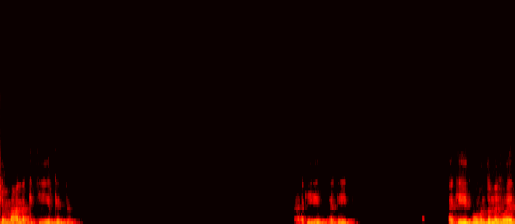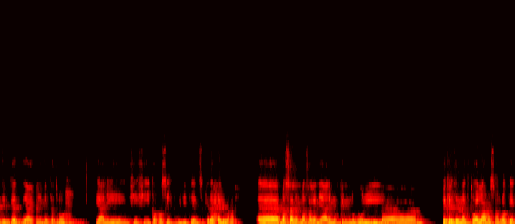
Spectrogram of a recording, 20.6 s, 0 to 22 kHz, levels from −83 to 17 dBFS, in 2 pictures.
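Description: Frames out of order at 5.97 to 6.08 s and 14.85 to 14.96 s in this speech recording: two adjacent 48 ms runs, consistent with two frames each, play with their halves swapped, giving a brief garbled flutter, and no time lost.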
